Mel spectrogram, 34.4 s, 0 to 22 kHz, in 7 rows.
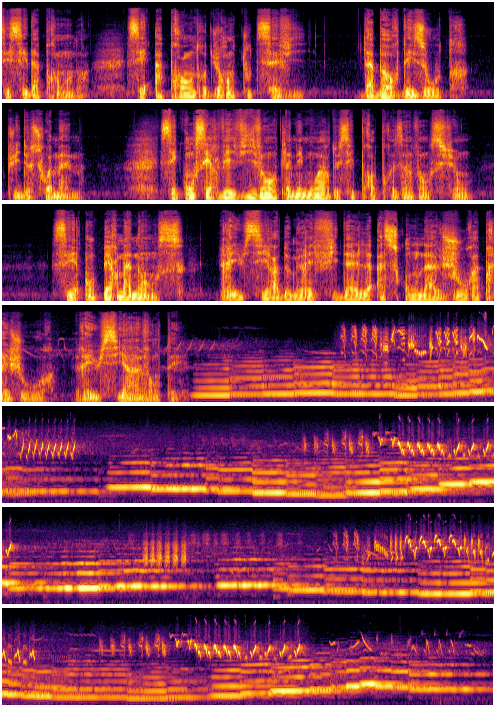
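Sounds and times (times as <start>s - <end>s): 
speech: 0.0s - 9.7s, 10.3s - 16.6s
bird chirps and trills: 12.6s - 34.4s.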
